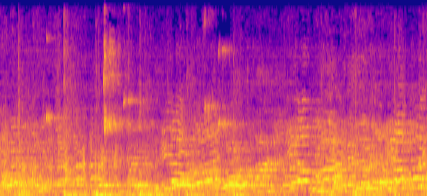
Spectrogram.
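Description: Basketball dribbling on a hardwood gym floor, with players and spectators shouting in a large gym.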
